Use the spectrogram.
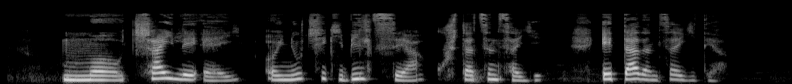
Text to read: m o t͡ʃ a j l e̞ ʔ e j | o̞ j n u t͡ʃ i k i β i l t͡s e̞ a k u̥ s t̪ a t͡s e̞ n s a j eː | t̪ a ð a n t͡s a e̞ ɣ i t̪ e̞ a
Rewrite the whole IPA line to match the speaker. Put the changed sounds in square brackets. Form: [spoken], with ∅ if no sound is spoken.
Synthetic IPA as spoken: m o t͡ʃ a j l e̞ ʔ e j | o̞ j n u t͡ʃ i k i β i l t͡s e̞ a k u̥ s t̪ a t͡s e̞ n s a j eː | t̪ a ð a n t͡s a e̞ ɣ i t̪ e̞ a

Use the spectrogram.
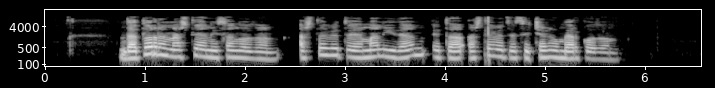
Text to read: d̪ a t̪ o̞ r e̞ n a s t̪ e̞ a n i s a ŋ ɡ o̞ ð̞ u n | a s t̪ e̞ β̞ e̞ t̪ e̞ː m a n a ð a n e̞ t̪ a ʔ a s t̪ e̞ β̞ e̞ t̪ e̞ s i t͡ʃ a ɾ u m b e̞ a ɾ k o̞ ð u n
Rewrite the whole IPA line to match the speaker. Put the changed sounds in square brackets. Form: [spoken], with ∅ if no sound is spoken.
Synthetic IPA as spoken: d̪ a t̪ o̞ r e̞ n a s t̪ e̞ a n i s a ŋ ɡ o̞ ð̞ u n | a s t̪ e̞ β̞ e̞ t̪ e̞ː m a n [i] ð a n e̞ t̪ a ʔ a s t̪ e̞ β̞ e̞ t̪ e̞ s i t͡ʃ a ɾ u m b e̞ a ɾ k o̞ ð u n

